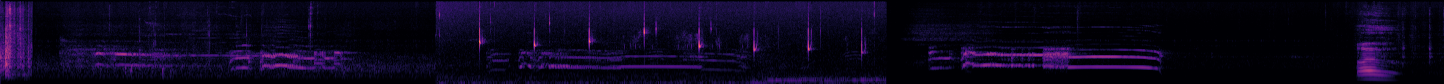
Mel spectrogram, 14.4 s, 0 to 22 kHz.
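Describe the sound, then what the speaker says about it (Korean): Several roosters crow in turn, loud drawn-out cock-a-doodle-doos with brief clucking between calls, separated by abrupt cuts and near-silent gaps, with a faint voice in the background. "근데 닭들이 새벽 2시부터 울기 시작해요"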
